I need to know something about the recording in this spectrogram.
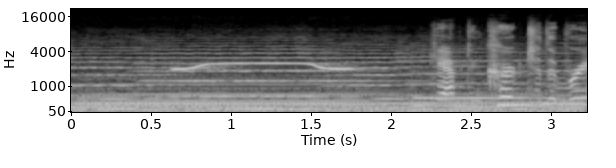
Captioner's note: intercom whistles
